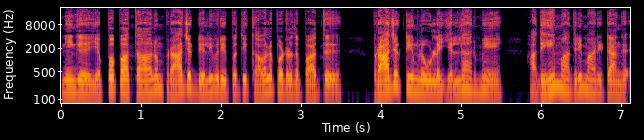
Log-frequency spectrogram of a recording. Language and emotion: Tamil, sad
